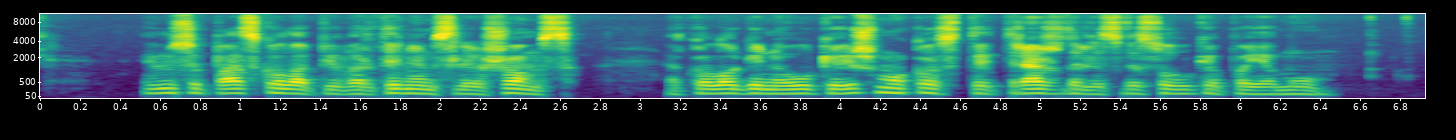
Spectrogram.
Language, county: Lithuanian, Tauragė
